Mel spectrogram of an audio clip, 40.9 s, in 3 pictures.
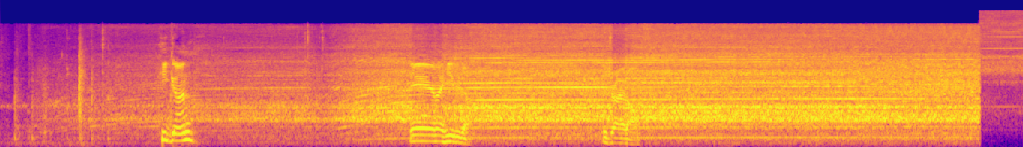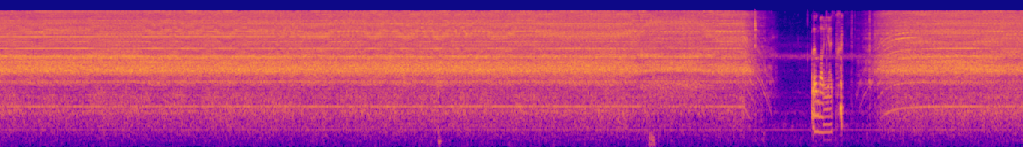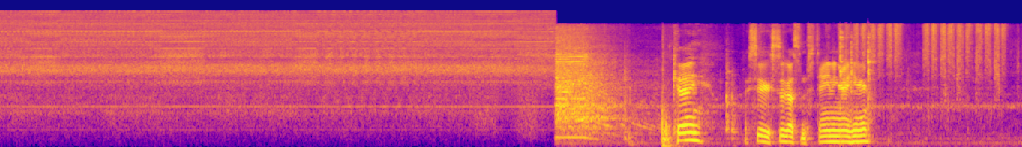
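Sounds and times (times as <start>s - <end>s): heat gun blowing air: 0.7s - 17.0s, 34.2s - 36.2s.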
